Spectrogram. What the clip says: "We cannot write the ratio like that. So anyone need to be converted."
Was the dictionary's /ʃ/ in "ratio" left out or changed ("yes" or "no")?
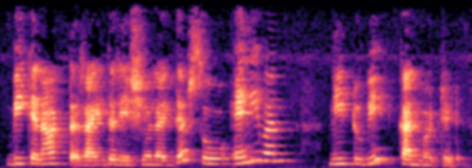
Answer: no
